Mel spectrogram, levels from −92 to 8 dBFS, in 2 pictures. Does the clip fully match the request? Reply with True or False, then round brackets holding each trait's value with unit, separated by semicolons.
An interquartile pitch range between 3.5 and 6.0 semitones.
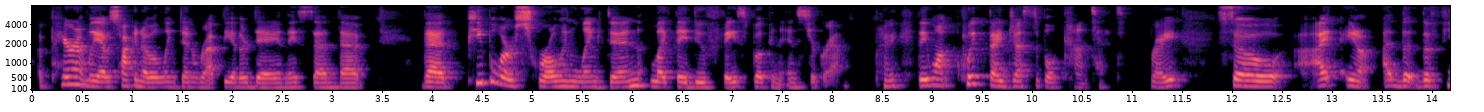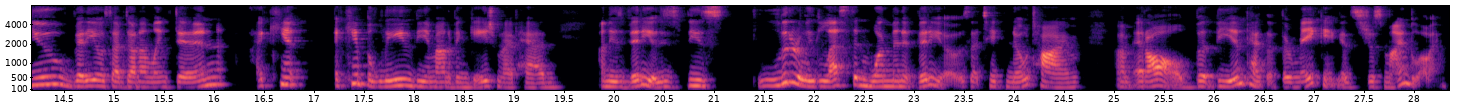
True (4.2 semitones)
